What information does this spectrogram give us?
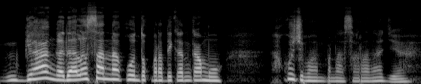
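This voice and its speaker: A man playing a young demon prince in a romantic ASMR roleplay, soft-hearted but bossy, with flustered, possessive tsundere manners. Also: high-pitched, expressive, fast talker, no echo, studio quality. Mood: hesitant. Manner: stammering, flustered denials, possessive commands.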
